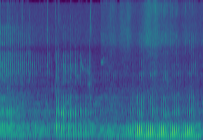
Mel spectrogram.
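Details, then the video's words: Cheetah purring while cuddling: a deep, steady, rhythmic rumble of rapid pulses in two alternating breath phases, with a short pause between inhale and exhale. "Cheetah Cuddling & Purring"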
